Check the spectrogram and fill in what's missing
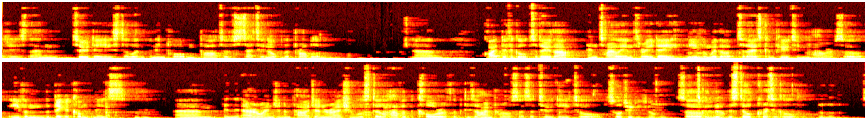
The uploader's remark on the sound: Live From the 2019 ASME Turbo Expo. Live at the 2019 ASME Turbo Expo in Phoenix Arizona.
